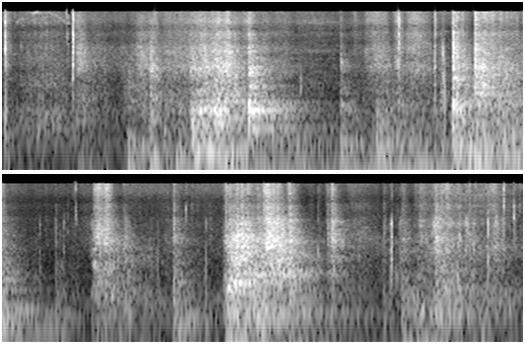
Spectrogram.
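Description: A galvanized metal barrel being handled and lowered into a larger barrel: irregular metal scraping, rattling and knocks, with louder bumps about two seconds in, midway and again about seven and a half seconds in.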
